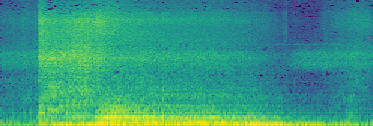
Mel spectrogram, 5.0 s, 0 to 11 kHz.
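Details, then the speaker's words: Mercedes W221 with M273 engine, stalls on starting, increasingly often: catches, runs rough and uneven while held on throttle, then sags and dies; won't idle without throttle. "Все, пока газу не дал, не работает."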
